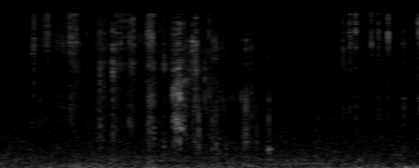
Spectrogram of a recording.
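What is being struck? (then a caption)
Bar of soap shaved with a metal blade. A metal blade shaves curls off a cream-colored, rectangular, solid dry bar of soap with an orange edge. Many quick, crisp scraping and crackling strokes are heard, bright and dry with almost no ring, over a quiet, steady low rumble.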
